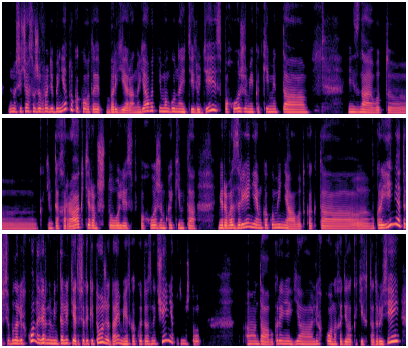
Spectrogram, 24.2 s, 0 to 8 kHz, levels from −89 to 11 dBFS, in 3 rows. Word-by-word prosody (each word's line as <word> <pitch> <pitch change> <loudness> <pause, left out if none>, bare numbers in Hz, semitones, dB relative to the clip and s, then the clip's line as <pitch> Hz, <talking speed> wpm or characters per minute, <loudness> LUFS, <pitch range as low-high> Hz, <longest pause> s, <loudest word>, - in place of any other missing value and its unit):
Ну, 210 +1 -1
сейчас 215 +3 -4
уже 215 -1 +1
вроде 215 +1 0
бы 210 - -1
нету 345 - +1
какого-то, 205 - -2
э, 185 -2 0
барьера, 165 -2 0
но 165 - -5
я 215 +8 +2
вот 265 0 -3
не 230 - -1
могу 215 -1 +1
найти 185 -2 0
людей 210 - +2
с 295 - -12
похожими 200 +1 -2
какими-то, 190 0 -4 1.2
я 185 - 0
не 185 - +2
знаю, 170 -3 0
вот, 160 -1 -5
э, 75 - -7
каким-то 165 +1 -5
характером, 180 +3 +2
что 175 0 +1
ли, 170 -1 +3
с 165 - -15
похожим 180 +2 0
каким-то 175 -2 -2 0.5
мировоззрением, 195 +4 +4
как 190 +1 -3
у - - +2
меня. 195 -8 +1
Вот 145 +1 -5
как-то 160 -1 -3
в - - -9
Украине 220 - +4
это 245 - -2
всё 215 0 -5
было 220 +1 +4
легко. 220 - +4
Наверное, 250 - +3
менталитет 215 -2 +4
всё-таки 205 +1 0
тоже, 270 +1 +4
да, 185 +4 +1
имеет 185 -4 +1
какое-то 185 0 -1
значение, 285 - -1
потому 205 -4 -9
вот 190 - -9
что 185 +1 -5 0.9
А, 190 +1 -3
да, 180 -3 +1
в - - -9
Украине 195 +1 -1
я 175 -1 -2
легко 185 0 -1
находила 170 -1 0
каких-то 170 0 -6
друзей- 295 - +5
185 Hz, 155 wpm, -22 LUFS, 170-210 Hz, 1.2 s, друзей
